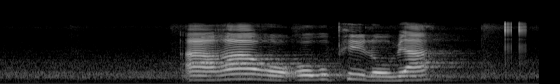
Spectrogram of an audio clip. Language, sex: Northern Sotho, female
